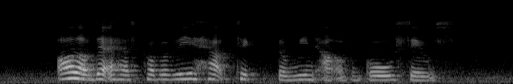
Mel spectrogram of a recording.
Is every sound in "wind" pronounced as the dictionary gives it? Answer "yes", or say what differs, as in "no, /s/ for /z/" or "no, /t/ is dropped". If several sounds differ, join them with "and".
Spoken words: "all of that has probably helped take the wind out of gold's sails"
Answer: no, /d/ is dropped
